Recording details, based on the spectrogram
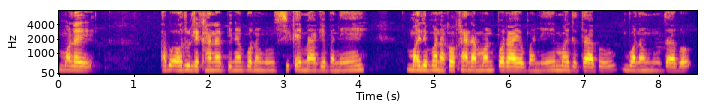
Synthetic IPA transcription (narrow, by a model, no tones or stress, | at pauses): mʌlaj | ʌbʌːɾulekʰanabinabʌnawnusikajmaɡjobʱʌne | mʌjlebʌnakokʰanamʌnpʌɾajobʱʌnemʌjlet̪ʌːbʌbʌnawnut̪ʌːbʌ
